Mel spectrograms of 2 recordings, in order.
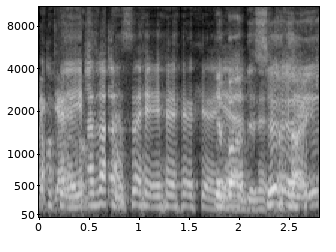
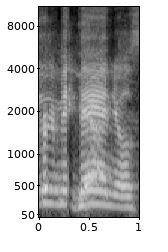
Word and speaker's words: McDaniel: They got Josh McDaniels in his in You mean Mike McDaniel? Yeah, they got McDaniel say McDaniels here. Yeah. No relation. Yeah. Well, it's spelled different. McDaniel. Josh is with an S and Mike is with no S. Just McDaniel. It's McDaniel. Yeah.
